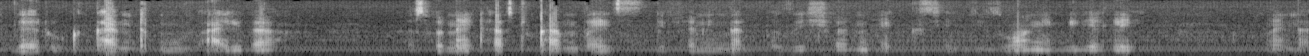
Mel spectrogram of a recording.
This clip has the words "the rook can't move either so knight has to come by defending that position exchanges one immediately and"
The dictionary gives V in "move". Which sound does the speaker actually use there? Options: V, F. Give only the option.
V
